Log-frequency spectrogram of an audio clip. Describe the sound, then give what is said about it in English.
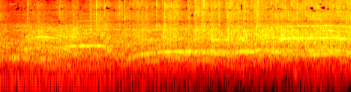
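An audience applauds and cheers steadily after a preacher mentions a planned sermon series called Sins with Benefits, with dense clapping and excited voices rising over it, holding loud and even throughout. “Kind of sketchy how much y'all clapped about that.”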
